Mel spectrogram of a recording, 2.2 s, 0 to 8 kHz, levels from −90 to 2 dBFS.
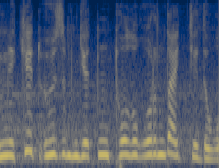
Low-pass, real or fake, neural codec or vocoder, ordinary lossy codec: none; real; none; none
